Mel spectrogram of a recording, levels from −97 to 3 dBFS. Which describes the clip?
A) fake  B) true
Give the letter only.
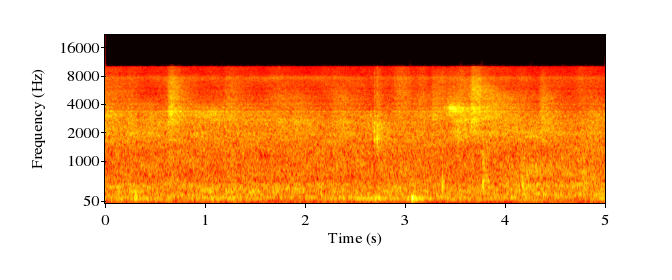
A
